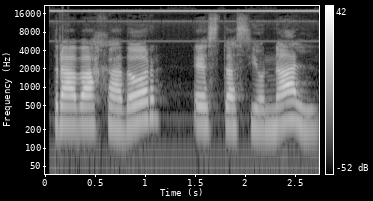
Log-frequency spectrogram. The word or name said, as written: trabajador estacional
